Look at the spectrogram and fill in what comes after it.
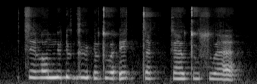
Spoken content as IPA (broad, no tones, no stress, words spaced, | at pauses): t͡selɔ nʉɗʉɡʉ ʔetʷæʔe tːækːæ tʷesʷæ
